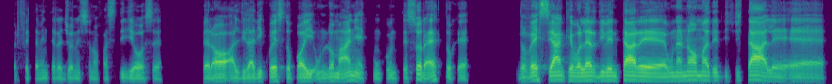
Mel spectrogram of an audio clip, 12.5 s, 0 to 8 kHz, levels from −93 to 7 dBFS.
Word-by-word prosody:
perfettamente 70 0 -14
ragione, 75 0 -10
sono 70 0 -11
fastidiose, 75 -5 -8 0.6
però, 85 +2 +2
al 80 +2 -4
di 80 - -9
là 80 0 -1
di 85 +2 -7
questo, 95 0 -2
poi, 85 0 0
un 80 +1 -9
domani 90 +3 -1
hai 80 - -8
comunque 75 0 -12
un 75 - -12
tesoretto - - -2
che 70 -1 -10 0.7
dovessi 100 +5 +1
anche 105 -1 +3
voler 100 +1 +3
diventare 100 -2 +4
una 95 +2 -2
nomade 105 -1 -1
digitale, 95 -1 +1
ehm, 85 -3 -4
90 Hz, 125 wpm, -21 LUFS, 80-100 Hz, 0.7 s, diventare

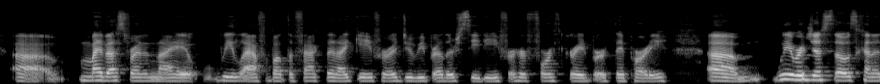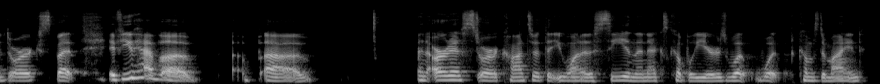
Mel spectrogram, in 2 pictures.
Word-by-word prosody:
uh, 355 -9 0 0.2
my 185 0 +4
best 180 0 +3
friend 165 -1 0
and 165 - -4
I, 480 - +2 0.2
we 175 -2 -2
laugh 170 0 +1
about 160 -2 -3
the - - -4
fact 165 0 -5
that 165 -2 0
I 150 - +3
gave 160 +1 -3
her 160 -2 -2
a 160 - +2
Doobie 160 -1 -1
Brothers 155 0 -1
CD 150 0 -3
for 160 0 -6
her 160 - 0
4th 160 0 -6
grade 150 -1 +1
birthday 155 0 -1
party, 155 0 -2 0.4
um, 175 +7 +5
we 230 +2 +6
were 210 -1 +10
just 200 -1 +4
those 180 0 +4
kinda 170 -2 0
dorks, 175 0 -2
but 185 +9 +1 0.3
if 215 +3 +1
you 295 +4 +3
have - - +2
a - - +2 0.7
uh - - +3
a - - 0 1.1
an 195 - -3
artist 200 +1 +1
or 170 -1 +1
a - - -3
concert 175 +1 -5
that - - -5
you 175 - -5
wanted 170 - -3
to 165 - -3
see 180 +3 -5
in 175 - -2
the 160 0 -4
next 170 +1 -7
couple 175 -3 -5
years, 160 +1 -2
what 175 0 -2
what - - -7
comes 175 -2 -6
to 160 - -3
mind? 160 +1 -4
170 Hz, 200 wpm, -23 LUFS, 160-185 Hz, 1.1 s, were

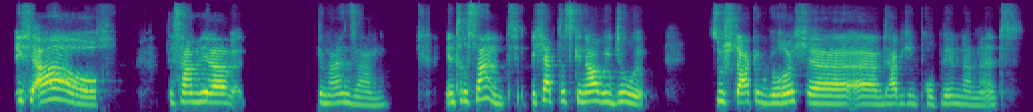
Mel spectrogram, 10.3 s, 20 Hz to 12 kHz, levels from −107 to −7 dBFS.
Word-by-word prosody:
Ich 290 +2 0
auch. 250 -12 +4 0.7
Das 230 +1 -10
haben 245 -1 +2
wir 235 - +3 0.8
gemeinsam 190 -6 -8 0.5
interessant. 255 - -1
Ich 235 +6 -2
habe 280 0 +5
das 260 -2 -6
genau 255 0 +2
wie 245 -2 -2
du 225 -3 -1 0.7
zu 260 -1 -4
starke 245 +1 +2
Gerüche, 225 +3 0
äh, 200 -1 +1
da 200 +1 -12
hab 205 0 -2
ich 205 - -15
'n 195 -2 -15
Problem 200 +2 -11
damit. 170 -1 -14
225 Hz, 135 wpm, -21 LUFS, 195-255 Hz, 0.8 s, habe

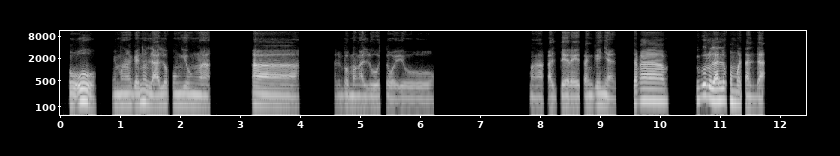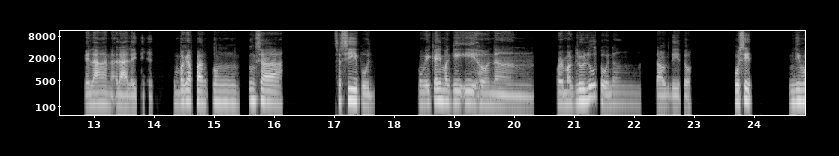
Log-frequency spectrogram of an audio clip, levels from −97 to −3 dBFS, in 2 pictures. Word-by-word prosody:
Oo, 115 -2 +4 0.3
may 110 - -6
mga 110 +1 -1 0.2
gano'n 130 -2 -2
lalo 105 +2 0
kung 110 0 -4
'yong, 110 -1 -2
ah, 105 - -1 0.7
ah, 105 -3 +2 0.6
ano 100 0 -16
bang 100 -1 -6
mga 95 -1 -6
luto 95 -2 -8
'yong 85 -2 -10 1.6
mga 90 -1 -7
kalderetang 95 +1 -3
ganiyan. 110 -6 -3 0.3
'Tsaka 145 +5 0 0.9
siguro 185 +2 +4
lalo 150 +1 +7
kung 140 -3 -1
matanda. 100 -6 -2 1.1
Kailangan 120 +1 +2
alalay 105 -1 +4
din 105 - -16
'yon, - - -34 0.3
kumbaga 135 +3 +4
pang 130 -2 +6
kung 135 -1 -1 0.4
kung 145 -1 0
sa 130 -3 +4 0.9
sa - - -2
seafood, 125 -8 +4 0.7
kung 125 0 -5
ika'y 145 +3 +4
mag-iihaw 130 -3 0
ng 110 -1 -1 0.9
or 125 - +2
magluluto 140 - +2
ng 120 0 -11 0.3
tawag 105 0 -1
dito, 105 -1 -4 0.7
pusit 135 +2 +5 0.7
hindi 135 +2 +1
mo 140 - +3
115 Hz, 110 wpm, -25 LUFS, 100-130 Hz, 1.6 s, lalo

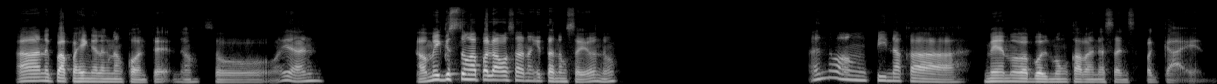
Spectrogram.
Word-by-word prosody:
Ah, 155 +5 +5
nagpapahinga 140 -4 +3
lang 130 - -2
ng 125 -1 -4
konti, 115 +1 -3
'no, 115 0 -12
so, 110 - -10 0.6
ayan. 170 -2 -4 0.9
Ah, - - +3
may 215 +3 +5
gusto 240 +2 +4
nga 230 - +8
pala 215 -2 +6
ko 200 - +4
sanang 185 -4 -1
i-tanong 145 -4 -1
sa'yo, 115 +5 -2
'no? 145 +1 -8 1.9
Ano 275 +8 -6
ang 210 -8 -2
pinaka-memorable 140 -3 0
mong 125 0 -5
karanasan 115 -2 -3
sa - - -25
pagkain? 110 -1 -9
140 Hz, 125 wpm, -21 LUFS, 120-180 Hz, 1.9 s, nga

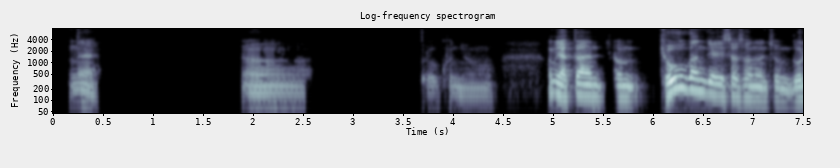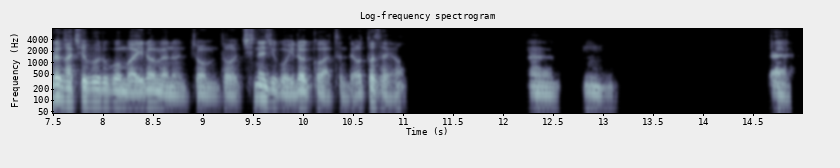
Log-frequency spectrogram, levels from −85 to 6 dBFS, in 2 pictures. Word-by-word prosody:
네. 95 -5 -6 1.4
어. 80 -1 -8 1.1
그렇군요. 70 -4 -16 0.5
그럼 155 - +3
약간 130 0 +6
좀 120 -2 -1 0.2
교우 210 +1 +9
관계에 170 -7 +5
있어서는 120 -4 0
좀 100 -3 -5
노래 120 +6 +4
같이 110 0 0
부르고 100 -3 -2
뭐 85 -2 -1
이러면은 80 -6 -3
좀 75 -3 -7
더 70 -2 -6
친해지고 100 - -2
이럴 75 - 0
것 - - -6
같은데 - - -8
어떠세요? - - -5 1.2
예. 75 -2 -6 0.4
음. 75 -2 -10 1.6
네. - - -2
90 Hz, 210 characters per minute, -22 LUFS, 80-120 Hz, 1.6 s, 교우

